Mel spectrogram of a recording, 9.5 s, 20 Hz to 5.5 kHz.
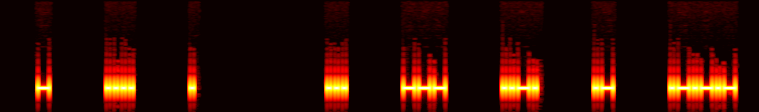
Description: Morse code, heard as a keyed tone, about 25 wpm, spaced as for 10 wpm, 590 Hz. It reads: THE SOFA.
